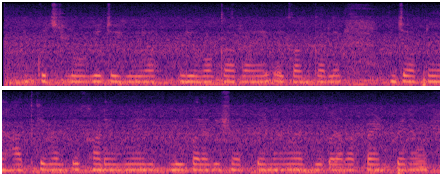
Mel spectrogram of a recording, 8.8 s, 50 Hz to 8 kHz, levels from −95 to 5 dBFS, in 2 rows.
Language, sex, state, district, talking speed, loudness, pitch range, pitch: Kumaoni, male, Uttarakhand, Uttarkashi, 240 wpm, -26 LUFS, 195-205 Hz, 200 Hz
